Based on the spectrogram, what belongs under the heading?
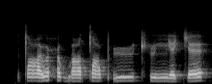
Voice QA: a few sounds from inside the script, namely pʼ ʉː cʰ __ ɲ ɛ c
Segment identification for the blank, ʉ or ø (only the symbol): ʉ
